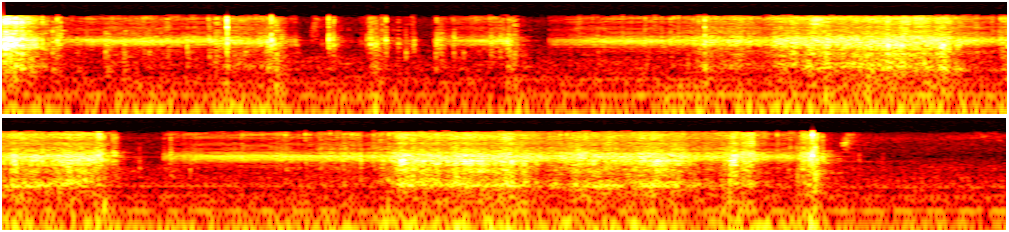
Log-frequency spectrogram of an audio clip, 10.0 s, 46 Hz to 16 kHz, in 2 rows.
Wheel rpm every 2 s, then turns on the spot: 10, 0, 10, 10, 10.
0-2 4-10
